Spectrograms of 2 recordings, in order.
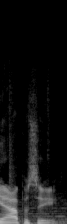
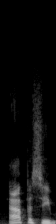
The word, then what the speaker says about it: Appice: There's Carmine Appice, Appice. Why do people call him that? And then there's Vinny Appice. They're two brothers with the same last name, and they both pronounce their last name differently.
